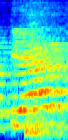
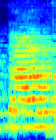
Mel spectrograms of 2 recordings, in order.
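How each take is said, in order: First: The vowel is short and front, as in cat. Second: The vowel is long and open, as in father. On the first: The speaker calls it wrong. "याला टॅर का म्हणत नाही" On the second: The speaker calls it right. "टार का म्हणतात"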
